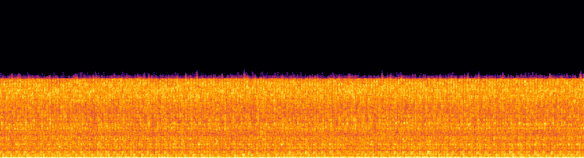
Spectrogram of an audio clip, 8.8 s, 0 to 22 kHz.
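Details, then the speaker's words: 1960 GMC 305 cubic inch V6, first start after sitting: steady, even idle with smooth low beat, no misses, knocks or smoke; normal idle. "sounds awfully good to me no smoke at all"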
